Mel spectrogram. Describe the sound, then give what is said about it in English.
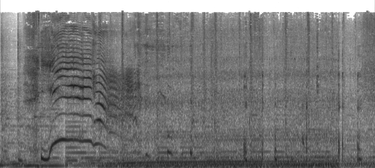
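A single loud, drawn-out scream from a person, its pitch rising and wavering for a couple of seconds, over a constant low engine-like rumble that keeps going after it stops. “And then I scream.”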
